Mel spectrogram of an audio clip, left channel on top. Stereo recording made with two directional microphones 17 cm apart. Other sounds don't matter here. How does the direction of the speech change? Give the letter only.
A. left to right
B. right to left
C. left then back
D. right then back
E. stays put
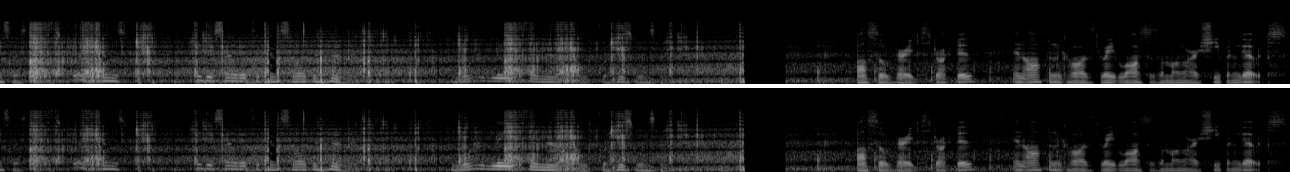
D.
